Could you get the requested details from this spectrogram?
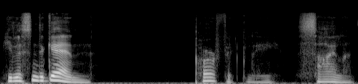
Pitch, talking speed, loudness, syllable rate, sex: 125 Hz, 85 wpm, -18 LUFS, 4.7 syllables/s, male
